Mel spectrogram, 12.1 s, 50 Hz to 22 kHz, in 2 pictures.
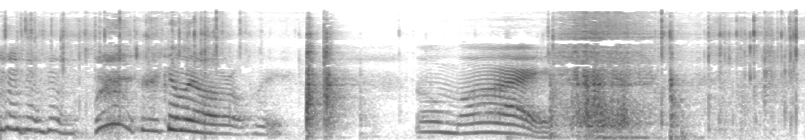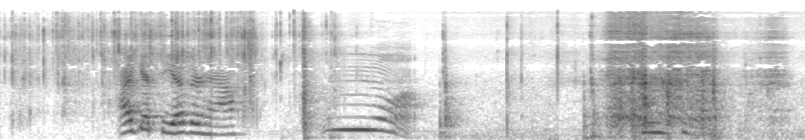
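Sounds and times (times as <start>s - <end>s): candy wrapper crinkling: 0.0s - 2.1s, 4.8s - 8.8s.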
